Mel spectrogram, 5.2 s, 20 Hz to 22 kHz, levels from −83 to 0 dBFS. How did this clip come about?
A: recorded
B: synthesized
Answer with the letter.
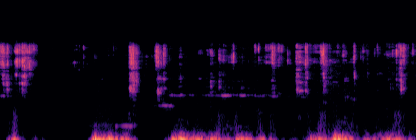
B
